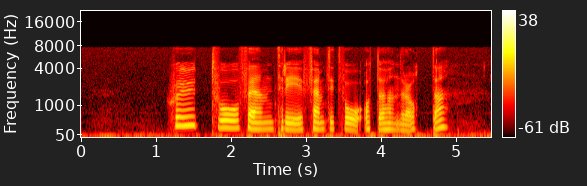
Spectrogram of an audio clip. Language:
Swedish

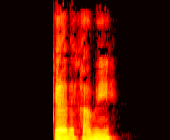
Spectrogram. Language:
Tepeuxila Cuicatec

